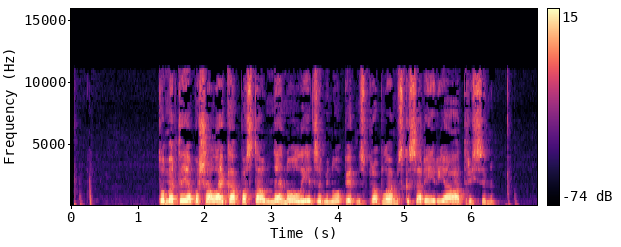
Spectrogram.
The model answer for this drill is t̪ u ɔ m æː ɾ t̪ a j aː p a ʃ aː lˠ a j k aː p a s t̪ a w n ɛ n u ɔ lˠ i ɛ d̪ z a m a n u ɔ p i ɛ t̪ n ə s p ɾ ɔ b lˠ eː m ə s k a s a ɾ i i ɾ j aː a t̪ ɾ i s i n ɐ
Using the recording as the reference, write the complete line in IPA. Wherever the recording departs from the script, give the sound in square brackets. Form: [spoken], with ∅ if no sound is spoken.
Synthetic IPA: t̪ u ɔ m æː ɾ t̪ a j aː p a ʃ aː lˠ a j k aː p a s t̪ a w n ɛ n u ɔ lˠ i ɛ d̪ z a m [i] n u ɔ p i ɛ t̪ n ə s p ɾ ɔ b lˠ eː m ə s k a s a ɾ [iː] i ɾ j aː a t̪ ɾ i s i n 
